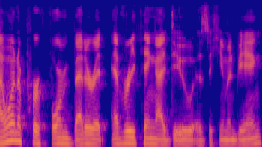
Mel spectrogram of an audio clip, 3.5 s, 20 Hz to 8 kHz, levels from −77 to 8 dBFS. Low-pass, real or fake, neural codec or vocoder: 7.2 kHz; real; none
